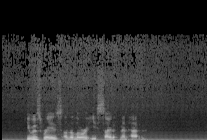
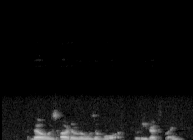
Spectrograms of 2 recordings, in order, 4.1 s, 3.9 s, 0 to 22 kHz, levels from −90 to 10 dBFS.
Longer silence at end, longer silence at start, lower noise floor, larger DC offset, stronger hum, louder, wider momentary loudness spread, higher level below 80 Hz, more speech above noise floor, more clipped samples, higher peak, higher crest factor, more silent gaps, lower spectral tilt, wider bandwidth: first, 0.45 s vs 0.25 s; second, 0.1 s vs 0.6 s; second, -46 dBFS vs -70 dBFS; neither; first, 60 Hz at -40 dBFS vs none; about the same, -23 LUFS vs -25 LUFS; first, 21 LU vs 16 LU; first, -44 dBFS vs -68 dBFS; second, 24 dB vs 45 dB; neither; about the same, -8 dBFS vs -6 dBFS; about the same, 18 dB vs 20 dB; neither; second, -7 dB/octave vs -8.5 dB/octave; first, 17 kHz vs 5 kHz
